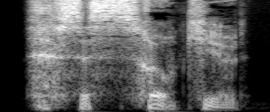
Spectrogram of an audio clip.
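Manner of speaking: slow, laughing through the words; drawling out so through giggles; amused. A narrator's reading. Charlie teasing Lamb, slow and laughing. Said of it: "bent double ... with laughter".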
